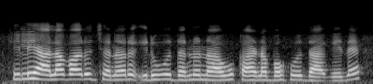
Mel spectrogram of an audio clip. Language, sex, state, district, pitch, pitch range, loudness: Kannada, female, Karnataka, Bangalore, 220 Hz, 200-235 Hz, -15 LUFS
